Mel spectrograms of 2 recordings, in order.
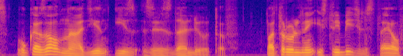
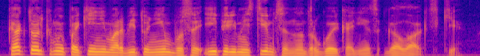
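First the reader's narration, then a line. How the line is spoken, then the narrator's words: Plain. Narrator (Russian): ответил Грант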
